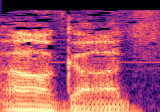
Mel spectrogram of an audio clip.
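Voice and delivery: normal talking voice

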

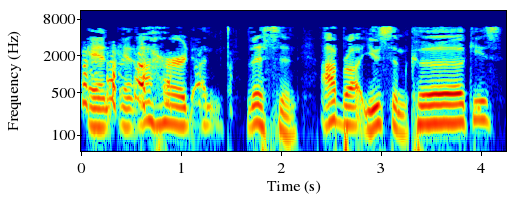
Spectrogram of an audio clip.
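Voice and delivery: drawn-out Southern cookie-bringer impression; put-on Southern accent. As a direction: imitate her Southern accent, stretching the words. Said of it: "she put on that southern accent".

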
